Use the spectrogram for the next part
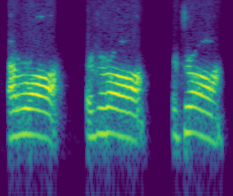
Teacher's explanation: रॉ जुबान की नोक की जो बैक साइड है ना, पुष्ट, जो पुष्ट होता है बैक साइड वाला हिस्सा, जुबान की नोक और उसका नीचे वाला हिस्सा जो है वो सामने वाले 4 दांतों के मसूड़ों से लगाकर अदा होगा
